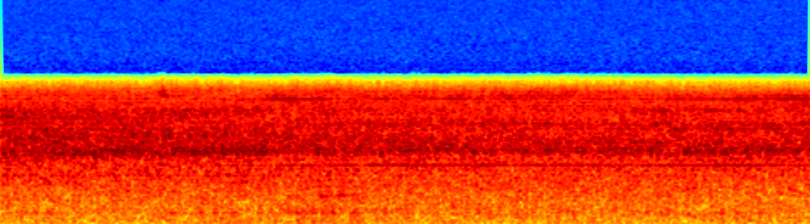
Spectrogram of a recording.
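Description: Steady, even hiss of background noise with no distinct events; the towel rubbing makes no sound that stands out from it.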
